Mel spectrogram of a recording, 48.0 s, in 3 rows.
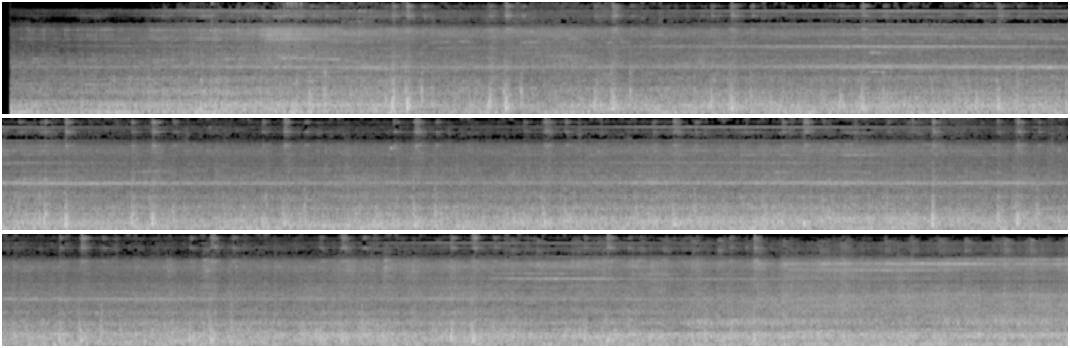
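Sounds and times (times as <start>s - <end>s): train wheels rumbling on rail: 0.2s - 47.9s
high wheel squeal: 1.2s - 5.9s, 9.9s - 18.5s, 38.4s - 47.9s.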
